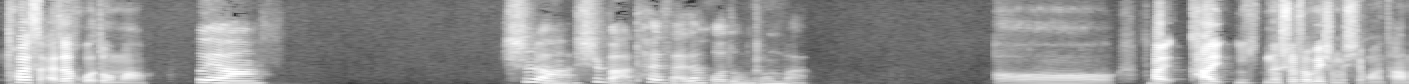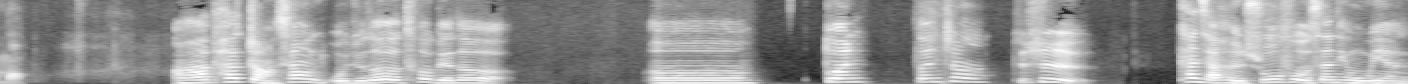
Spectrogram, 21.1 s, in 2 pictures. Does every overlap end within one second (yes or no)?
yes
